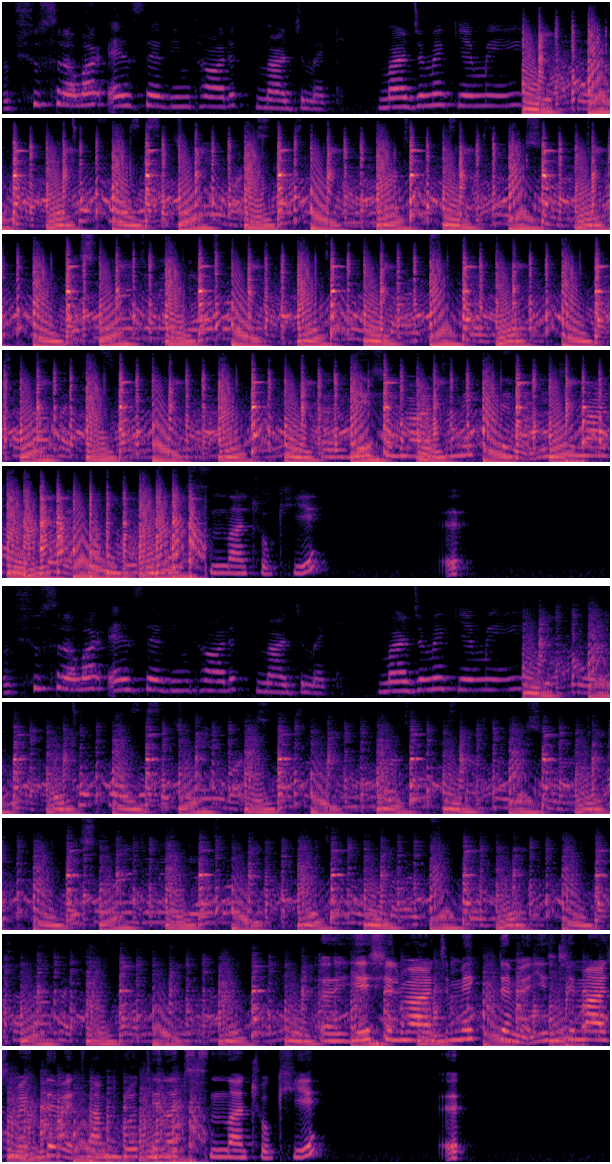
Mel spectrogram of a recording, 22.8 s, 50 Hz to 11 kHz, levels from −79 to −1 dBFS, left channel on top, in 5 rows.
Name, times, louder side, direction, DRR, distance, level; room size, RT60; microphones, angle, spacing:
voice 1, 0.0-2.5 2.8-9.2 9.6-13.2 13.7-16.0, left 2 dB, 15° left, 0.6 m, -42 dB
sound 1, 3.9-19.8, left 6 dB, 90° left, 0.6 m, -30 dB
voice 2, 16.0-20.6 21.5-21.7, right 6 dB, 80° right, 0.6 m, -34 dB
6.8 x 5.9 x 3.0 m
head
